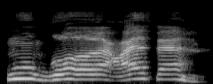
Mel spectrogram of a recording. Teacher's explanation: change this sound of ta into ha because you are giving sukoon at the end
